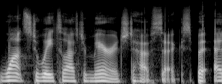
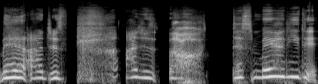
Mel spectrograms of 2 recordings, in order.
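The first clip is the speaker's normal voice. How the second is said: very high, slow, drawn-out sobbing crying voice; 10 semitones higher than usual. Retelling how someone on the show talked while crying: imitating Edmund crying. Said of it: "He's crying and he's like".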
